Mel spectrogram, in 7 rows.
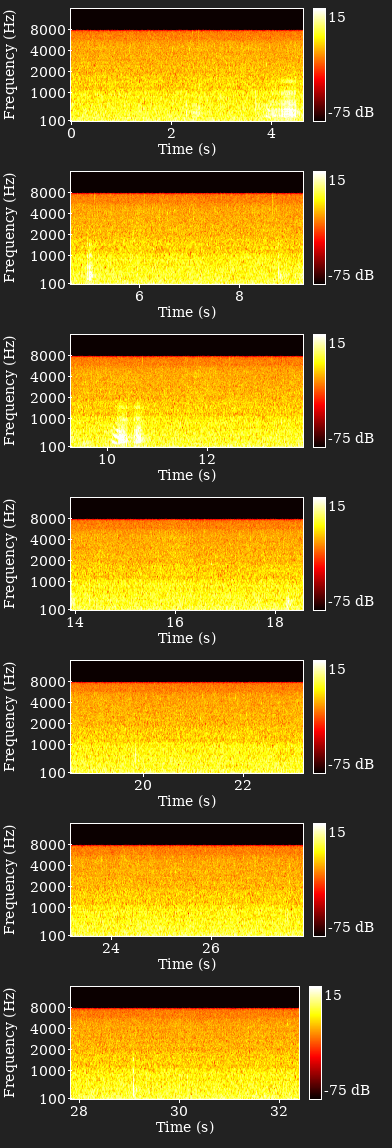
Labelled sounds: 10.2	10.5	croaking sound likely from a nearby submerged object, 1.4 to 1.5 kHz

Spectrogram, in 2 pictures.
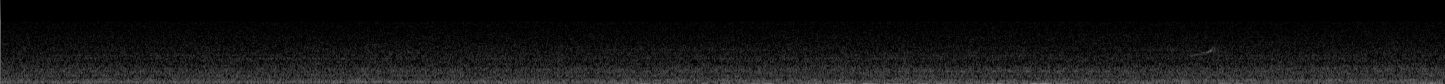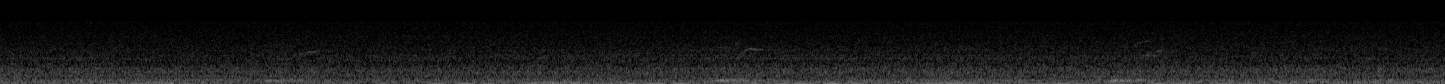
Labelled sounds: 11.9	12.2	humpback whale, 1.4 to 2.2 kHz

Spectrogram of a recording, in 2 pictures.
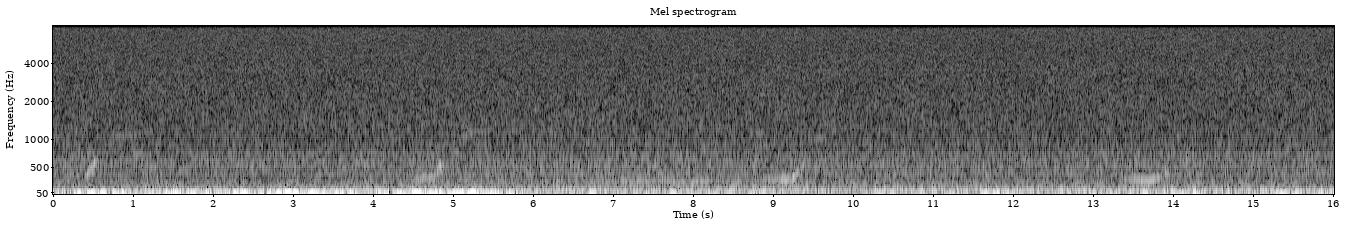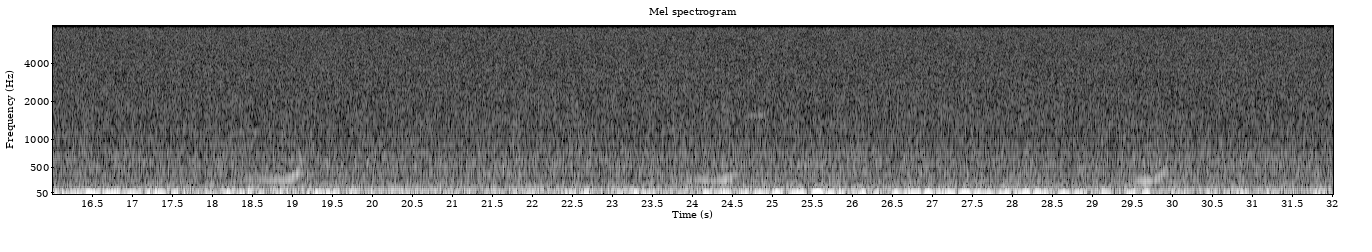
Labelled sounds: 5.1	5.4	humpback whale, 1.0 to 1.2 kHz
24.7	24.9	humpback whale, 1.5 to 1.6 kHz

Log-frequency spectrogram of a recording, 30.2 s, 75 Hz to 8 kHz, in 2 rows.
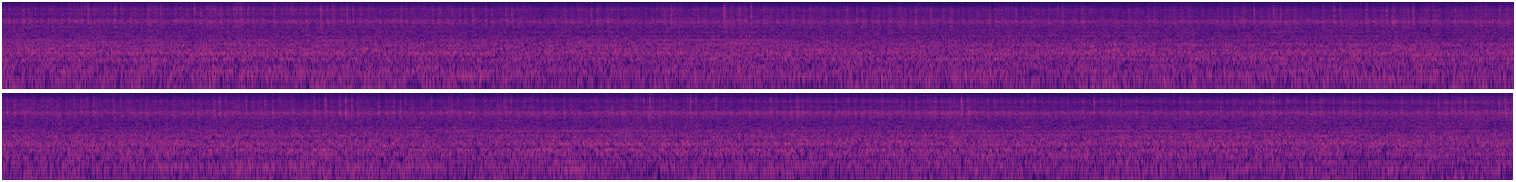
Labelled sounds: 12.7	13.0	vessel noise, 1.6 to 1.7 kHz

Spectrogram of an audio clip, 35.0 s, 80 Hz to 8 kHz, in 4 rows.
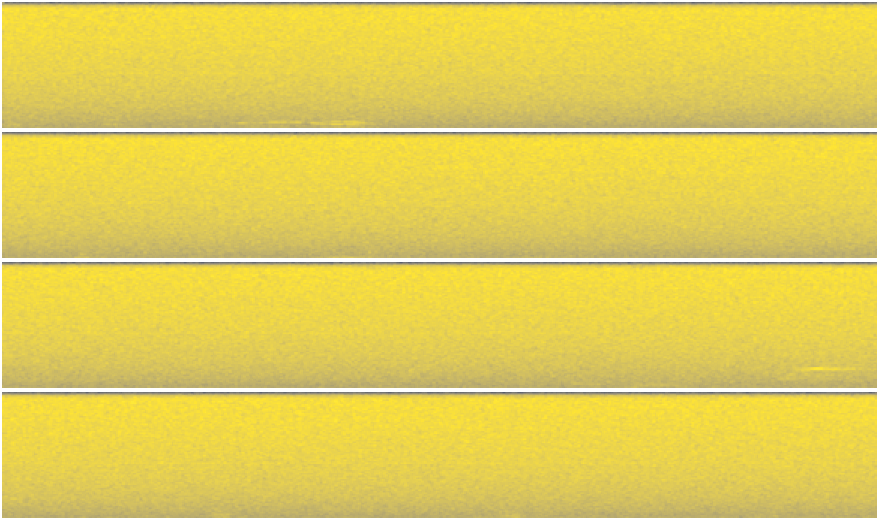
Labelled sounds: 25.4	25.9	humpback whale, 1.2 to 1.4 kHz

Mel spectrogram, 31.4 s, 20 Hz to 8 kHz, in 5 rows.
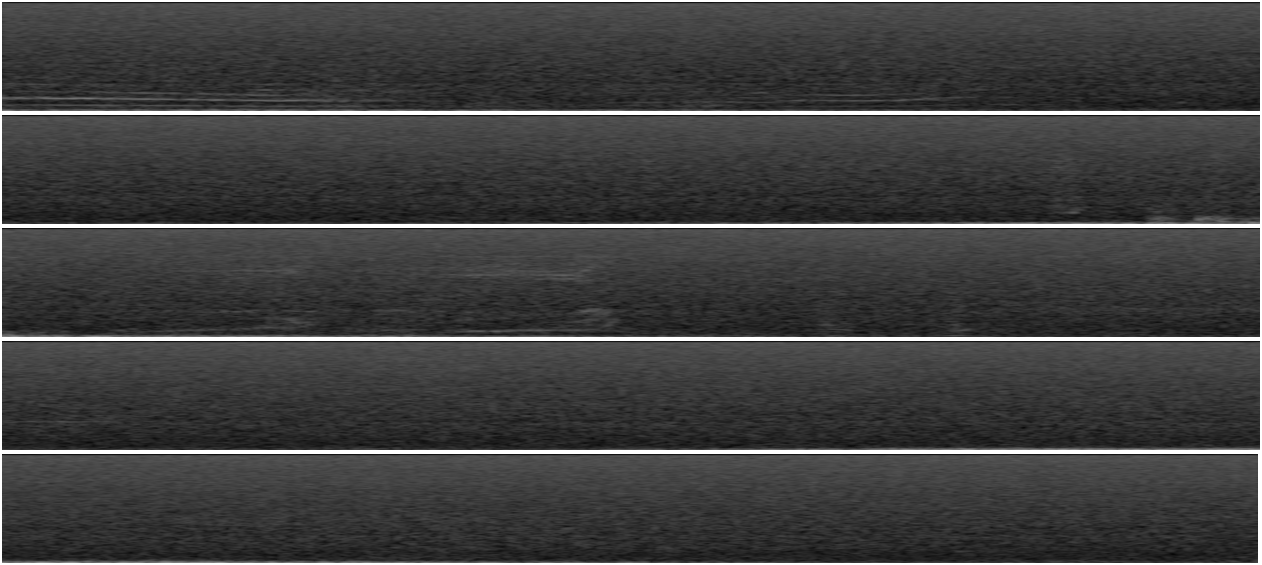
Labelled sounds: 14.8	15.5	humpback whale, 1.8 to 2.2 kHz

